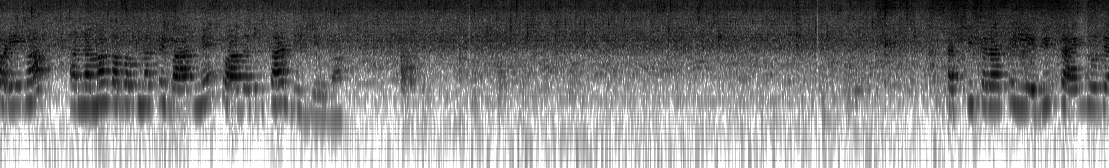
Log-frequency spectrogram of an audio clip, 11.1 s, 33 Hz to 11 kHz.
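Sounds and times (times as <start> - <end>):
vegetable pieces sizzling in oil: 0.0 - 11.0.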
